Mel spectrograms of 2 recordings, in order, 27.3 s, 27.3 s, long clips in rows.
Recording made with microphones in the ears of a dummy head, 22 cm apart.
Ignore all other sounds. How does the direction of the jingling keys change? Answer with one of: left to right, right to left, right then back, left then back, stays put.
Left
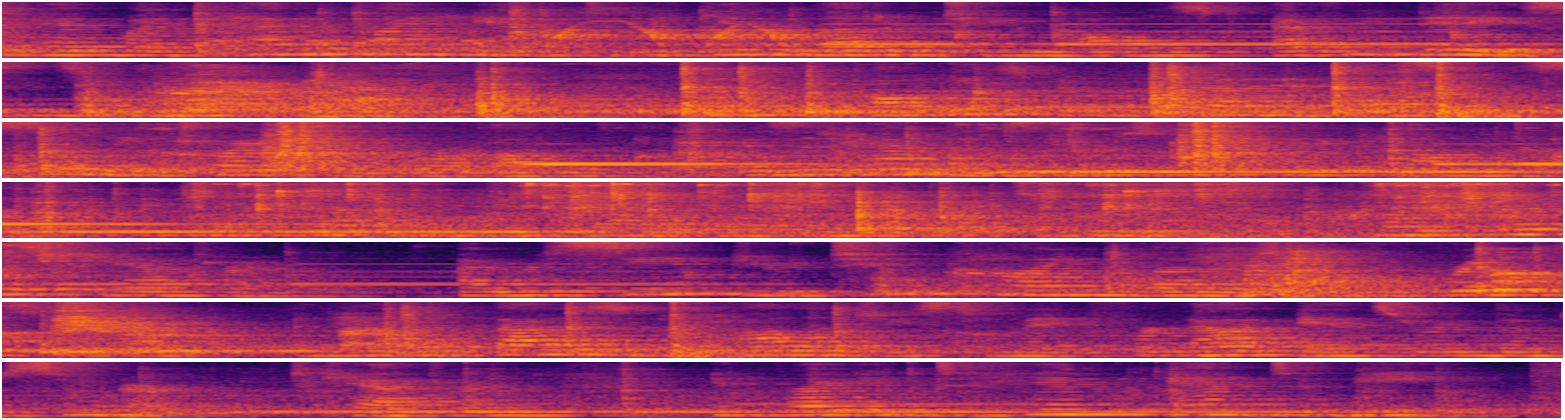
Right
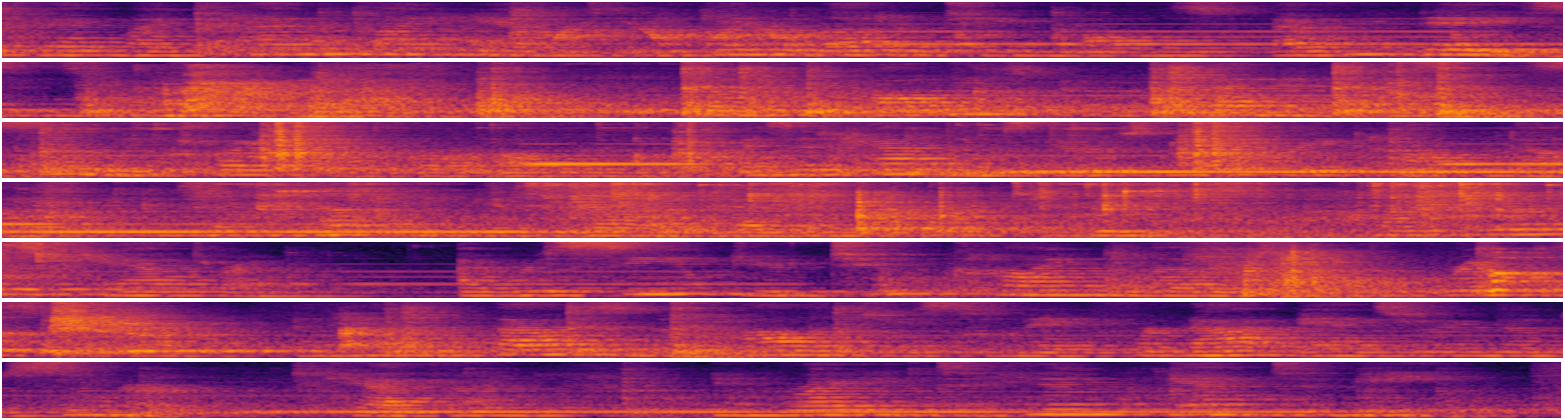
left then back.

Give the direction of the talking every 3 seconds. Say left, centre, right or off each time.
left, left, left, right, right, right, centre, left, left.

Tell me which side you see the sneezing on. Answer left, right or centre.
right.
